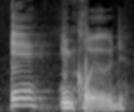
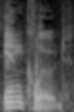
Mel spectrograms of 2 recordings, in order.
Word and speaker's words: include: There's a little pause right here. It's not include. It's not include. It's include.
